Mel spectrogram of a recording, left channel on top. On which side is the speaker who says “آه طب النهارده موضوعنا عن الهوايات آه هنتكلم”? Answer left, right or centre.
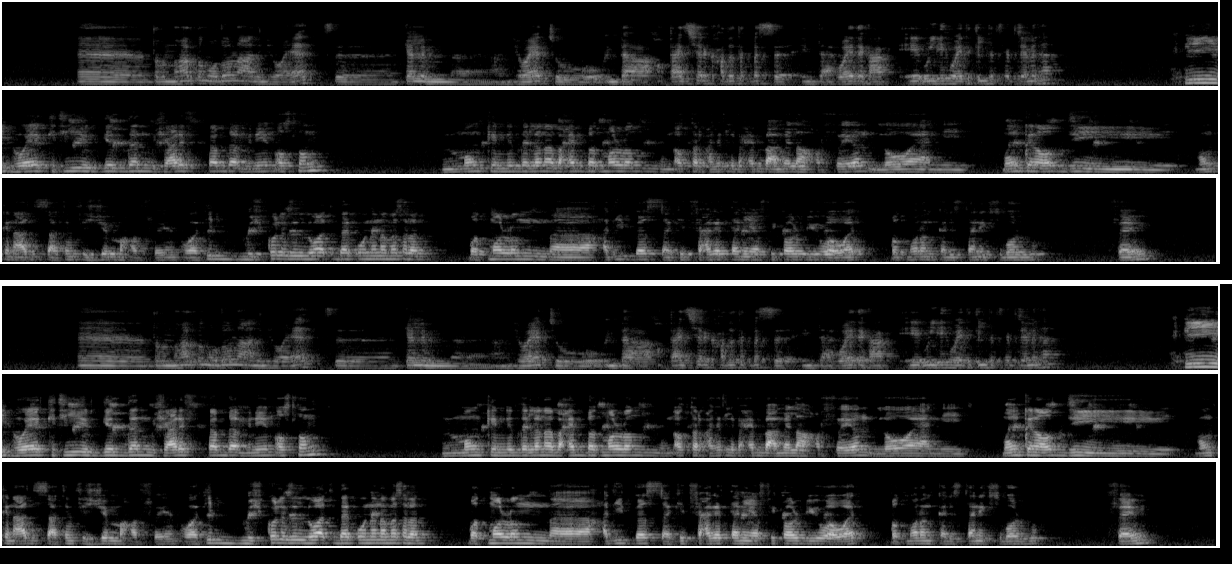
Left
